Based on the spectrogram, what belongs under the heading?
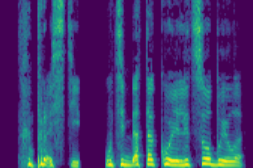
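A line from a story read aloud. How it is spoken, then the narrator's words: Groaning. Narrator (Russian): простонал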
